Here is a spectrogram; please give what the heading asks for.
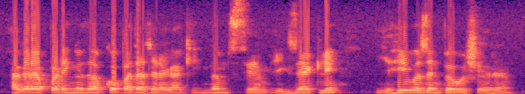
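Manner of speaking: usual speaking voice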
